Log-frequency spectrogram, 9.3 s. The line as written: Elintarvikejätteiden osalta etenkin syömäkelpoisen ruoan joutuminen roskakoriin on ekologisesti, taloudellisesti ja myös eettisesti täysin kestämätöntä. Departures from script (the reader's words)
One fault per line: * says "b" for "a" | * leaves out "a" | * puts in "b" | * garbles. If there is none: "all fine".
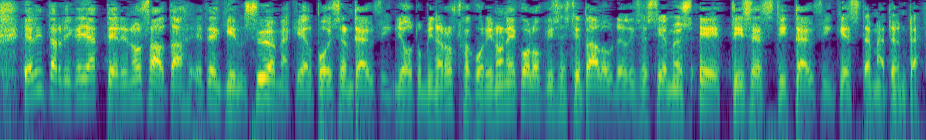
* says "täysin" for "ruoan"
